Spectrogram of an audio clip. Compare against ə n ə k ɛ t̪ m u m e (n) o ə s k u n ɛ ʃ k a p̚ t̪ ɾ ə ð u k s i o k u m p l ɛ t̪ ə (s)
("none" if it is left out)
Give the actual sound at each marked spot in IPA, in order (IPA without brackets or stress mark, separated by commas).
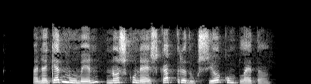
nː, none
